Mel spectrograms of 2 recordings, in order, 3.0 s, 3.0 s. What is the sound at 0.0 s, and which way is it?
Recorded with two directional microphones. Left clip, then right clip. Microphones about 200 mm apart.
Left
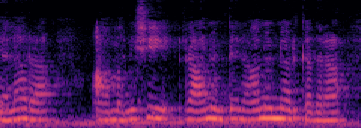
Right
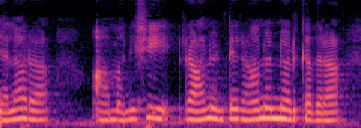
A woman's voice, 35° right (ahead or behind).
